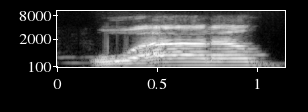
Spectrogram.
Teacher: Mat asli ketemu huruf yang bertasdid, maka itu jadi 6 harokat. Waladolin. Lihat, hukumnya mat lazim namanya.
